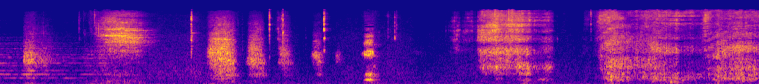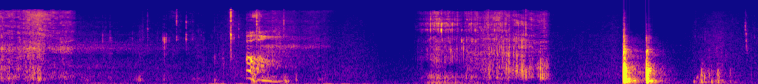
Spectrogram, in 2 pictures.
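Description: A woman slurping noodles and chewing noisily. The long, loud slurps come again and again, with short clicks and a few breathy voiced sounds between them.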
